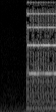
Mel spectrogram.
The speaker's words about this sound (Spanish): Sigue llegando. Pará, pará. Me explota el teléfono.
